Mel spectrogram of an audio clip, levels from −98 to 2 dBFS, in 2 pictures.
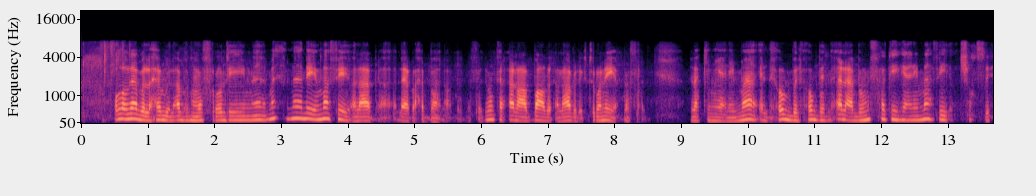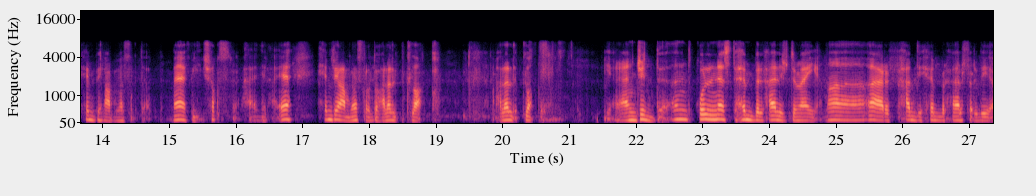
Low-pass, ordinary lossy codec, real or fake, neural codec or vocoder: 7.2 kHz; none; fake; codec, 16 kHz, 8 kbps, FunCodec, trained on Chinese and English, 25 frames a second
